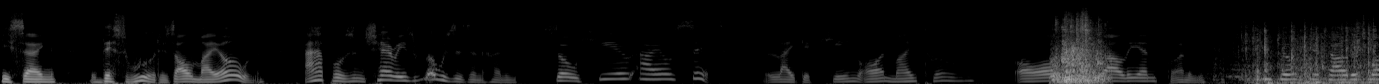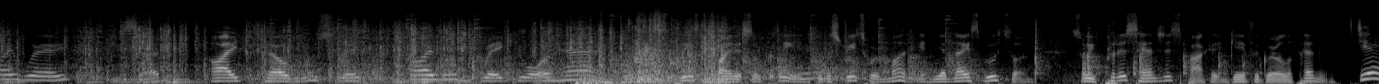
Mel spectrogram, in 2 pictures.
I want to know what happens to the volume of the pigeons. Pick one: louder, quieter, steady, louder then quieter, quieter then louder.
louder.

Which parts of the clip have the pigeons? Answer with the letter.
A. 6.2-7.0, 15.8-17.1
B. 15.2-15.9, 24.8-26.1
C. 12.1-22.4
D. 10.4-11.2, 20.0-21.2
C.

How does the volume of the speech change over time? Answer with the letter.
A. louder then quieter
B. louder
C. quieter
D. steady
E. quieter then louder
E.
